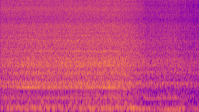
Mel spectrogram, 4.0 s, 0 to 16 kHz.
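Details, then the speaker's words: Mercury V6 outboard on a Boston Whaler 21, previously running rough, after replacing nearly three-year-old spark plugs: even unbroken drone through light throttle blips, no skips or stumbles; firing on all cylinders. "So this one's right on the line of 3 years. It sounds good now. Yeah, she's sitting on all of them."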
